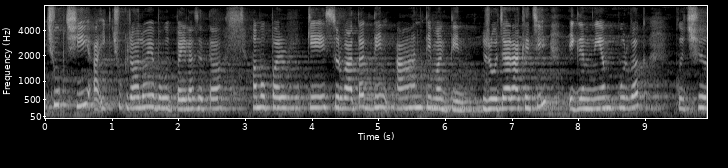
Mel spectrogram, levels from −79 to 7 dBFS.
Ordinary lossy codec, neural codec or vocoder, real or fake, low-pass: none; none; real; none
